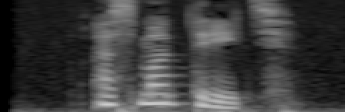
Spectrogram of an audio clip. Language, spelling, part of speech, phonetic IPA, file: Russian, осмотреть, verb, [ɐsmɐˈtrʲetʲ], Ru-осмотреть.ogg
- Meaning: 1. to examine, to survey, to inspect 2. to see, to see round, to look round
